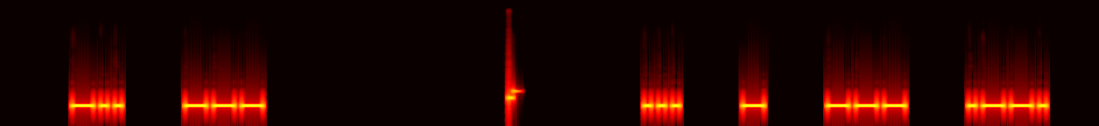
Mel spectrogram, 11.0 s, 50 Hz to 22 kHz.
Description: Morse code, heard as a keyed tone, about 17 wpm, spaced as for 10 wpm, 700 Hz. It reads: DO STOP
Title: 3x Character Spacing - Top 300 Words - 17wpm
